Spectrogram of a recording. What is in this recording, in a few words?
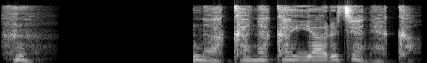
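DEAD Japanese, Voice; GF Alarm; Excutioner buhuo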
